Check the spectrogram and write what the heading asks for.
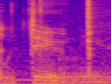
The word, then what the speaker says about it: DUP: I pronounce this dup, but they call it the dupe. Powers. You know, D-O-O-P instead of D-U-P.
